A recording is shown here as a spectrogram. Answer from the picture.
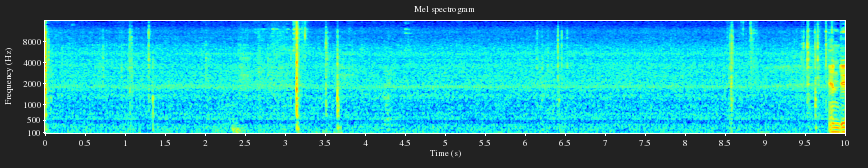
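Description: Quiet room with faint taps and ticks from a fine-tip Pigma Micron ink pen drawing on a paper tile. A few clearer clicks come around the middle, two of them close together about three seconds in.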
